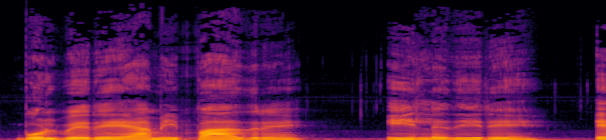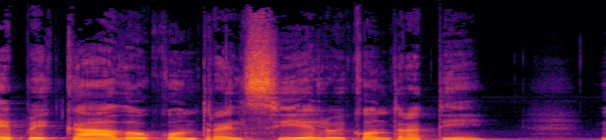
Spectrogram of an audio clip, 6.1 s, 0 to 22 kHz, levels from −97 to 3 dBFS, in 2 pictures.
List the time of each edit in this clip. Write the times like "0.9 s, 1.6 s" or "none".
2.9 s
